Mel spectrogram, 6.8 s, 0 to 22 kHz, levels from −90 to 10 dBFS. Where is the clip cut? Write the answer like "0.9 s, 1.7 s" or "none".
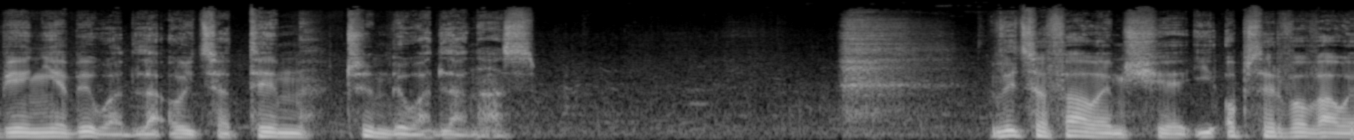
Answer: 4.9 s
